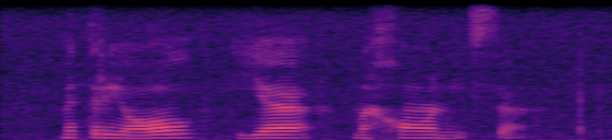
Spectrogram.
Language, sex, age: Afrikaans, female, 20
